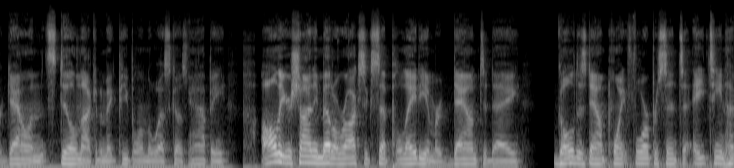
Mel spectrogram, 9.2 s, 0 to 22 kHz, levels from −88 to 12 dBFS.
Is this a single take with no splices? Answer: no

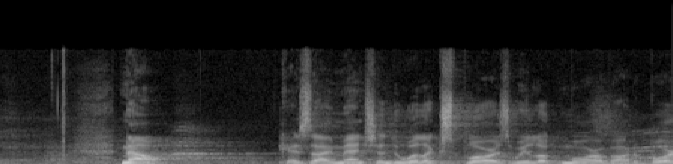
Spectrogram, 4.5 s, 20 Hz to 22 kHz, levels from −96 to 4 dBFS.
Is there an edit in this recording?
yes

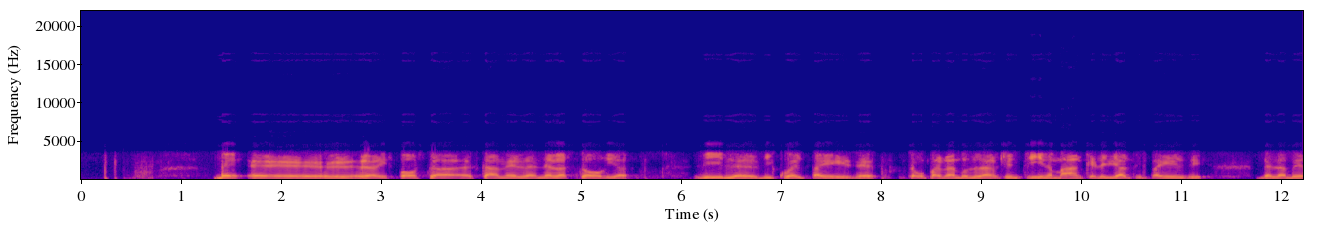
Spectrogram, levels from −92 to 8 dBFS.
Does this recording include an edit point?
no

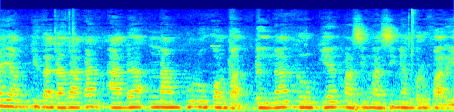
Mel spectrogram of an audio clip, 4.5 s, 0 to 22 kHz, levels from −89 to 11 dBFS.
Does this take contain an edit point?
no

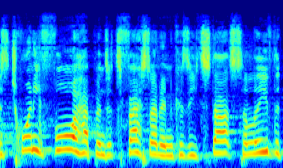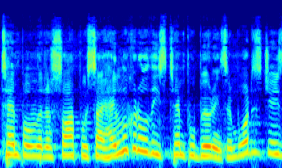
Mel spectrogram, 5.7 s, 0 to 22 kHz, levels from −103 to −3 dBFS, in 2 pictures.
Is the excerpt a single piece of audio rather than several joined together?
yes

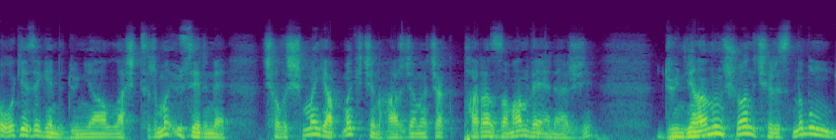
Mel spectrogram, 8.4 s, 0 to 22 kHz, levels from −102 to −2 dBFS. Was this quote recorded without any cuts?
yes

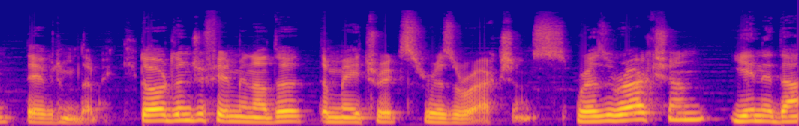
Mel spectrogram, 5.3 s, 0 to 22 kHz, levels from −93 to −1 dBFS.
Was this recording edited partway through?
yes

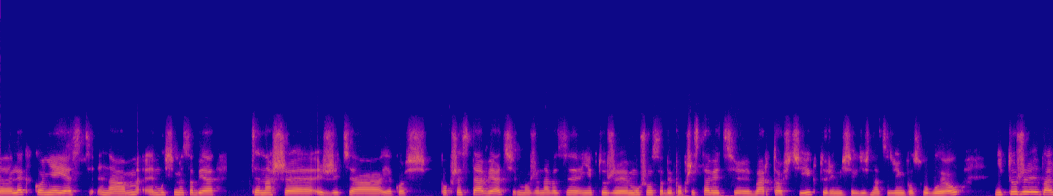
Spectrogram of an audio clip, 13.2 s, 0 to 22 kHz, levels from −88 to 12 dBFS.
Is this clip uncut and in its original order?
no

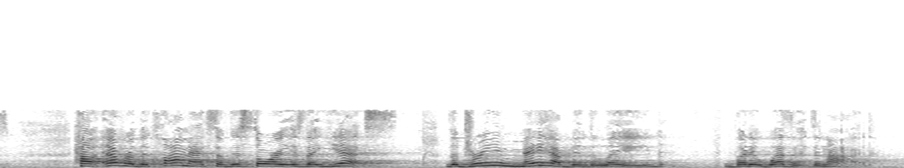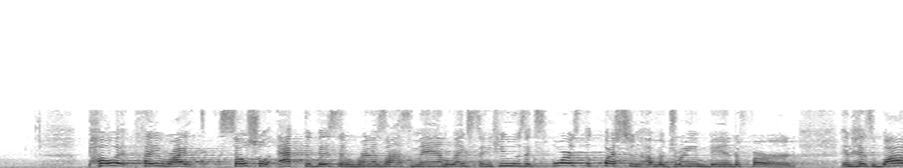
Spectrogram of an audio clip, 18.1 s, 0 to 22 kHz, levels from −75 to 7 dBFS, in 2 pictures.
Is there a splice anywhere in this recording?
no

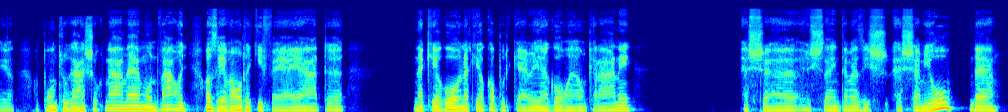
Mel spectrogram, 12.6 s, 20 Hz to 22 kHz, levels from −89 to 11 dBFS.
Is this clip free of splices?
yes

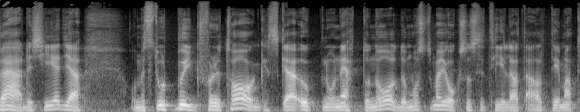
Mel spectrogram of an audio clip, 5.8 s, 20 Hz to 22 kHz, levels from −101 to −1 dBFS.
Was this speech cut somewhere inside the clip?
no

